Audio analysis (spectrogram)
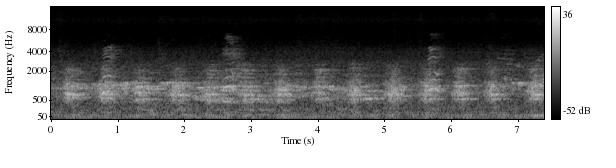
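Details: Quick repeated yapping barks, roughly two per second, from a Border Collie at the 2021 junior agility competition at Doggiedoo Rangsit, 21 November, with people talking underneath.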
